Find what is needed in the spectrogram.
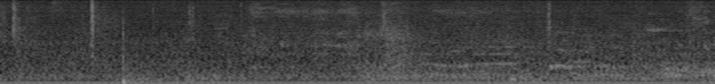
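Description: Quiet hall room tone with a low steady hum, a few sharp clicks in the first second, and faint murmuring voices in the second half.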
